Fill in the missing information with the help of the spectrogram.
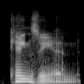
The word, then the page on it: Keynesian: American English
